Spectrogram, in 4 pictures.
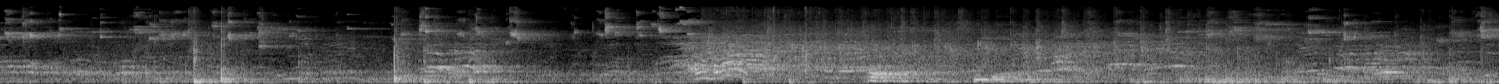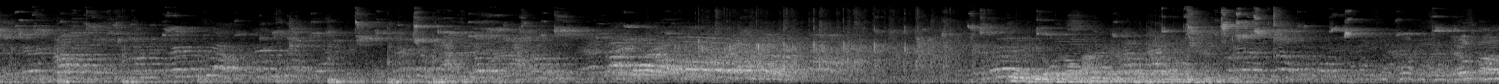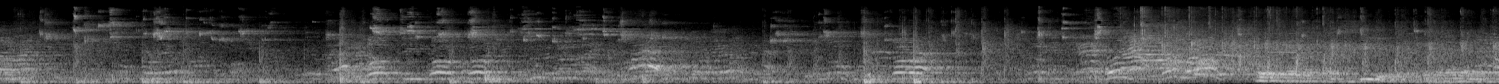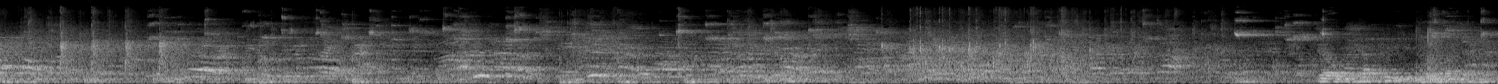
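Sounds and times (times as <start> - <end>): indistinct shouting and chatter: 0.0 - 23.8, 24.4 - 59.9.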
